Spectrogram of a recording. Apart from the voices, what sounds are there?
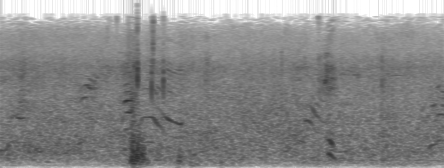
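stream of flowing water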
